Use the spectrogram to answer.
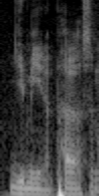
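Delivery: loud, pointed correction; mock-loud correction of a colleague; retold loud retort. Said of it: "and he goes".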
